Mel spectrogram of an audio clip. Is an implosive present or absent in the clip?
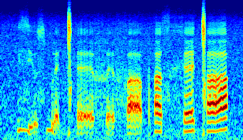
absent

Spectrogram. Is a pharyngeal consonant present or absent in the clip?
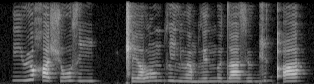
absent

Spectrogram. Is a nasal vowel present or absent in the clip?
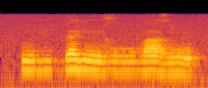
present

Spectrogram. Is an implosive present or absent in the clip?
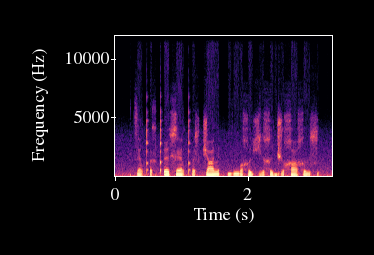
absent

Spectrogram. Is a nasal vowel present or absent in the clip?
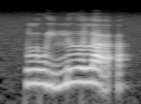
absent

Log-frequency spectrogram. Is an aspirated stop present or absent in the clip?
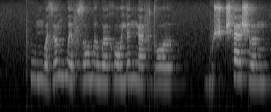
present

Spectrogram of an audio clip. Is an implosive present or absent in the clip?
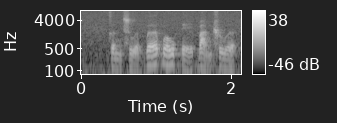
present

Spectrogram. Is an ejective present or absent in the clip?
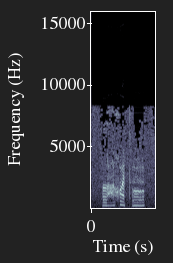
present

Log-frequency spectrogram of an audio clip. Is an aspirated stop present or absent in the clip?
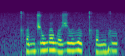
present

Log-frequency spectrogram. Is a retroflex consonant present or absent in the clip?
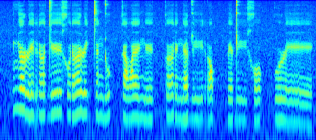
present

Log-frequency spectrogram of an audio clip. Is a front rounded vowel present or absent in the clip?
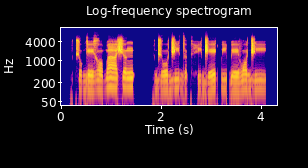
absent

